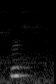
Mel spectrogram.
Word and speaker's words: sidst: Okay, and this one, tak for sidst, the D is silent. So tak for sidst.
